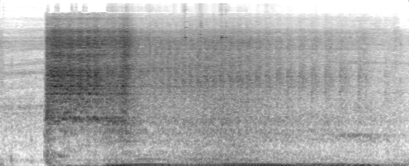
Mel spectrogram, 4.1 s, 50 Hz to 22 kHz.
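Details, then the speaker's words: Ford Bronco II 2.9 V6 with intermittent idle hunting, started cold at about 70°F: short crank, clean catch, revs flare then settle to a steady even low idle, no longer rising to 800–2000 rpm while warming; normal cold start. "okay that's normal it does that sometimes there it goes I mean it's pretty smooth used to it' go up to like 8 to two grand warming up like this"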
